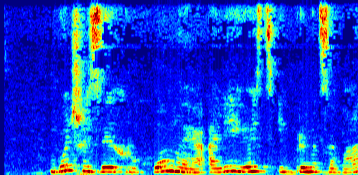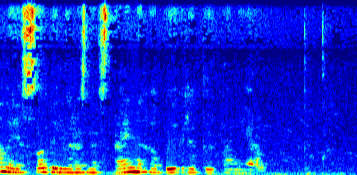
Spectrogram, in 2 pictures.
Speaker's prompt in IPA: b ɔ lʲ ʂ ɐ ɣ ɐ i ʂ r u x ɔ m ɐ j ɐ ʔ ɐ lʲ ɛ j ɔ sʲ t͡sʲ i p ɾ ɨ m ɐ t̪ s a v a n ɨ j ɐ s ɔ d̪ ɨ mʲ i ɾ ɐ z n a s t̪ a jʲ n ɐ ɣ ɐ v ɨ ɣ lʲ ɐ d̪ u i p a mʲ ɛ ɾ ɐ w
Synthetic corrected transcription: b ɔ lʲ ʂ ɐ z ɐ i x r u x ɔ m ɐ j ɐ ʔ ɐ lʲ ɛ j ɔ sʲ t͡sʲ i p ɾ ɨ m ɐ t̪ s a v a n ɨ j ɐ s ɔ d̪ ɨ mʲ i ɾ ɐ z n a s t̪ a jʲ n ɐ ɣ ɐ v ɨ ɣ lʲ ɐ d̪ u i p a mʲ ɛ ɾ ɐ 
